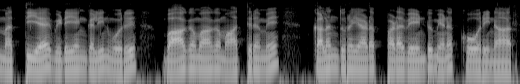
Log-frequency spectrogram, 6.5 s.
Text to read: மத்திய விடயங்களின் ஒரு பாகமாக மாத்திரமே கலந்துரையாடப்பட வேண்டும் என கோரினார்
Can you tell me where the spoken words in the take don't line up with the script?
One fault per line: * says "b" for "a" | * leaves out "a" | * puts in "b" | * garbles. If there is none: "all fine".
all fine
